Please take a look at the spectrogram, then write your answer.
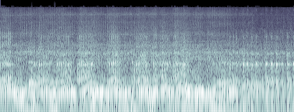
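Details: Single-cylinder motorcycle engine during a starter motor carbon-brush repair, running with a firm even beat and some throttle blips; starts and runs normally.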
